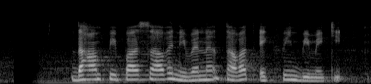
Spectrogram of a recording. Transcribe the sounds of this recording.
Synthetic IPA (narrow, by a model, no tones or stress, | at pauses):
d̪ɐɦɐmpipaːsaːʋeniʋənət̪ɐʋɐt̪ek̚pinbimeki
